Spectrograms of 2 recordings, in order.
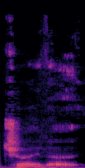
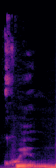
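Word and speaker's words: Qin: that's pronounced chin okay I know it looks like Quinn or kin or whatever but it's it's pronounced Chin Dynasty and this is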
